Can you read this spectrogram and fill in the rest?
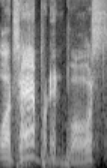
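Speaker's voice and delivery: gruff, creaky, cartoon-style caveman voice. Speaker tries making a character sound different, doing a Fred Flintstone voice. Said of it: "make Mr. X sound like Fred Flintstone".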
